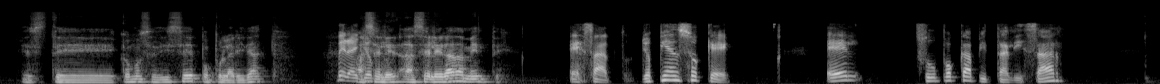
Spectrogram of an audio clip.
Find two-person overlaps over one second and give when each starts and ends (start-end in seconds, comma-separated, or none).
none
